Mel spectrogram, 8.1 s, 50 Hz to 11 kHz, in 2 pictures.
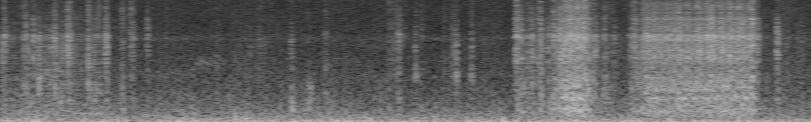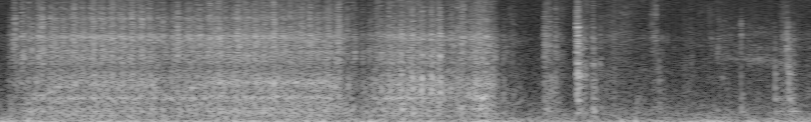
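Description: Sewing machine stitching a wallet side welt 3mm from the edge, a close, loud, fast mechanical rattle running steadily with a few short pauses and restarts.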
